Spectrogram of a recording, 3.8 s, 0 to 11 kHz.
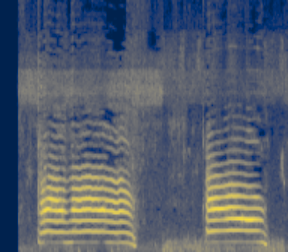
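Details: Domestic cat called Mr Kitters giving two long, drawn-out meows, the first about 1.3 seconds and the second shorter, each steady then dropping at the end, with a faint high electronic whine in the background.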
